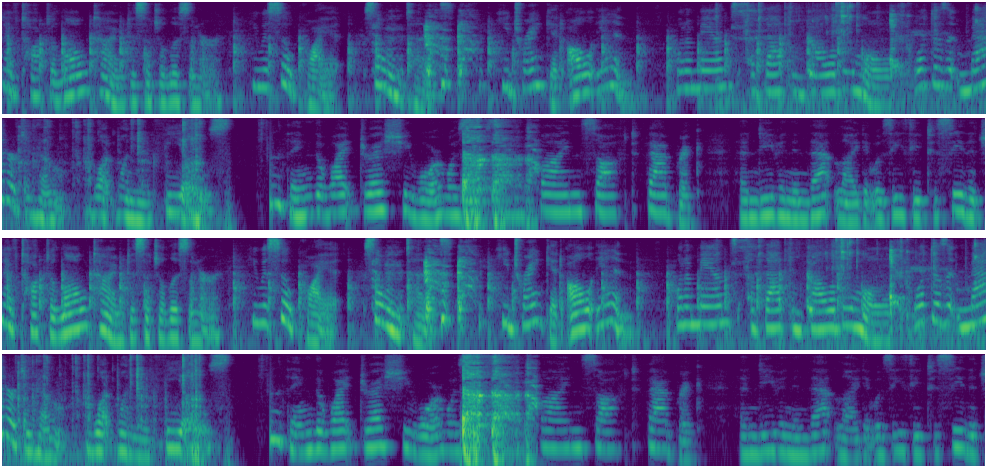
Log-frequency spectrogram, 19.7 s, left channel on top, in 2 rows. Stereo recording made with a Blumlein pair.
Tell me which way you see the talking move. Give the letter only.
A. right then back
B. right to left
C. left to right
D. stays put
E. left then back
B.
